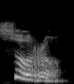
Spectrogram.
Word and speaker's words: Zorro: em toda a América, o Z e o C diante do E e do I se pronunciam como o S. Então, esses dois exemplos anteriores ficam Cecília e Zorro.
